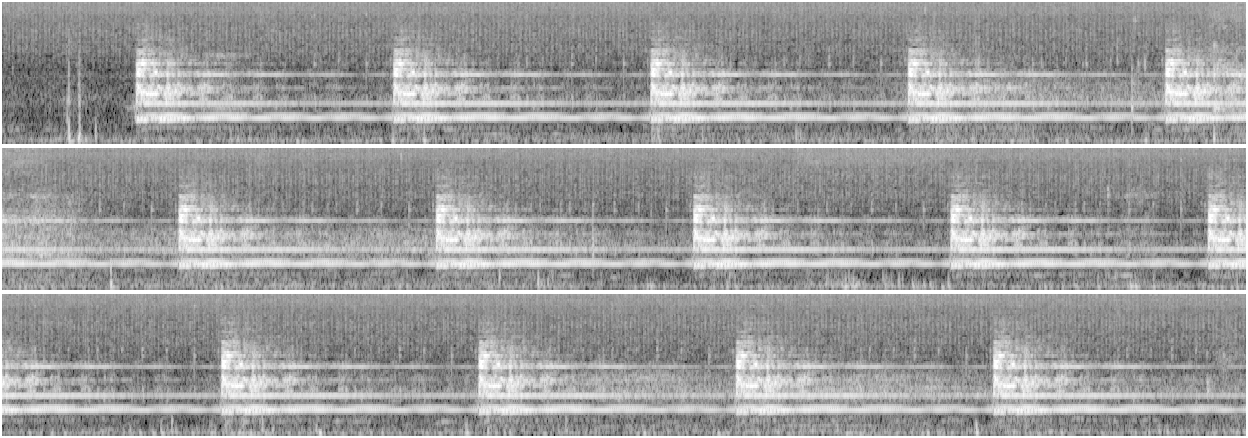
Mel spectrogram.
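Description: A bright electronic chime from a computer game rings out about every two seconds, each one slowly fading.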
